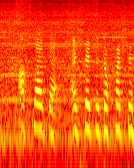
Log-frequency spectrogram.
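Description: A woman talking in quick syllables, over a steady machine whine that runs under her voice.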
